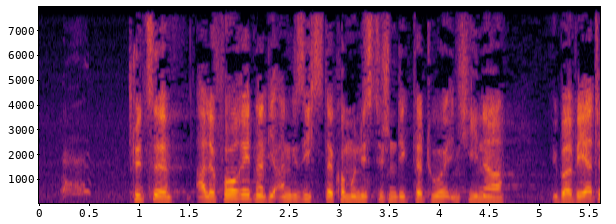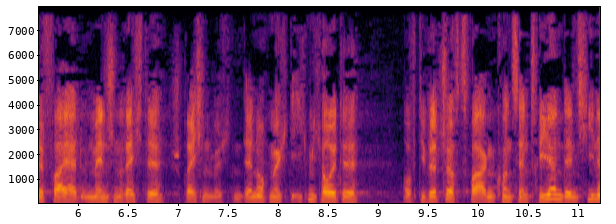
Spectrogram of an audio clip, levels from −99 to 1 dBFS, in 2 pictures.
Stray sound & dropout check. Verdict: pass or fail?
fail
